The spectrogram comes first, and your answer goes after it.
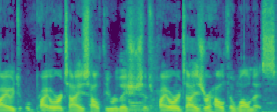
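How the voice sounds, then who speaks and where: An American accent marks this man's energetic, fairly low voice, which moves at a fairly quick pace with ordinary pitch variation and a dry, close sound without echo. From Michigan. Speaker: sales coach and podcast host. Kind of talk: motivational monologue. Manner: casual and energetic.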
